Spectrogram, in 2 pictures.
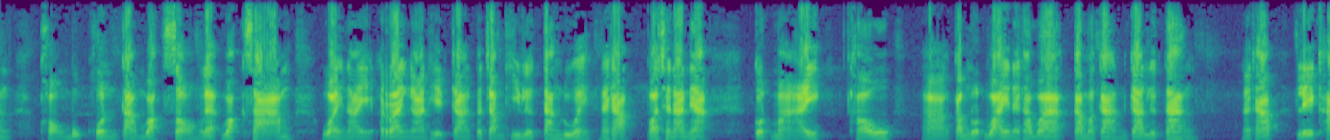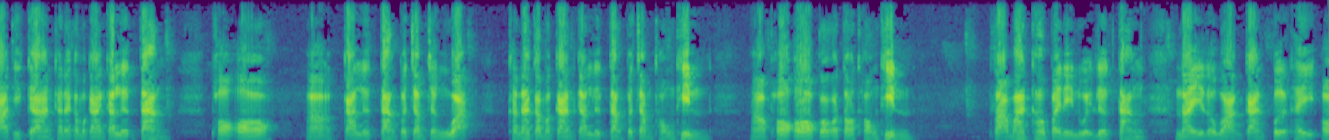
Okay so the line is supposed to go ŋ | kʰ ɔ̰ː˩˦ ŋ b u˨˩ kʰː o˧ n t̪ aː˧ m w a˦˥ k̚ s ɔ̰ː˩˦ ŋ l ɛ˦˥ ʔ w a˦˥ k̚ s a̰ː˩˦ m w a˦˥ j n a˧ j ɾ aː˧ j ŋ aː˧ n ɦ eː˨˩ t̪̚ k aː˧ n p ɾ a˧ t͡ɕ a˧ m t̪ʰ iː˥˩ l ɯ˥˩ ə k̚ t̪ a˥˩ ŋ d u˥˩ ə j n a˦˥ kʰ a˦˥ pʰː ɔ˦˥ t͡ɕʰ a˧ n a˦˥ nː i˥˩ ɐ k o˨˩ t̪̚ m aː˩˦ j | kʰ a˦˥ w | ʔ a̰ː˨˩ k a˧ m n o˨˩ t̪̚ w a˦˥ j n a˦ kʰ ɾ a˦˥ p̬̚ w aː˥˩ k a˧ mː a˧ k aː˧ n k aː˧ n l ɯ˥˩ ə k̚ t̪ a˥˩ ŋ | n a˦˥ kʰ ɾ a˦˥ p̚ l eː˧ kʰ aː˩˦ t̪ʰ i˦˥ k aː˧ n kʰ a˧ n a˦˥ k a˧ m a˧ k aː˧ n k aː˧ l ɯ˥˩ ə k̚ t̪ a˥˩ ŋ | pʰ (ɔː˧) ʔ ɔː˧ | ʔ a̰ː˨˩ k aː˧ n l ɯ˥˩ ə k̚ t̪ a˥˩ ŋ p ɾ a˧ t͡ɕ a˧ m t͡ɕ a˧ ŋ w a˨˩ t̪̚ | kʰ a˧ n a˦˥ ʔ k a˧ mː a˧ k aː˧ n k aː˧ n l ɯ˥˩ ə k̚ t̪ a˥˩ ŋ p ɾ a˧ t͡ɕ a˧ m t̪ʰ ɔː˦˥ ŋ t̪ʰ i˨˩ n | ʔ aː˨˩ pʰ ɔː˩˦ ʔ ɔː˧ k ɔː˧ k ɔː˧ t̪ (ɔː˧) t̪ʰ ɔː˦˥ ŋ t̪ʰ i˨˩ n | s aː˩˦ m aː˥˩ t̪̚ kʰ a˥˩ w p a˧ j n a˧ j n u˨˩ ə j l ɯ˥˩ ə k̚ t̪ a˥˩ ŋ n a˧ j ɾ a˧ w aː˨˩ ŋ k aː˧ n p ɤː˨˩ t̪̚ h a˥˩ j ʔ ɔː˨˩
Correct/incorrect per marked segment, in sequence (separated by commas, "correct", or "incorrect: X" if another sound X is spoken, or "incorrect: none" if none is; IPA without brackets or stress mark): incorrect: ɔː˩˦, correct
